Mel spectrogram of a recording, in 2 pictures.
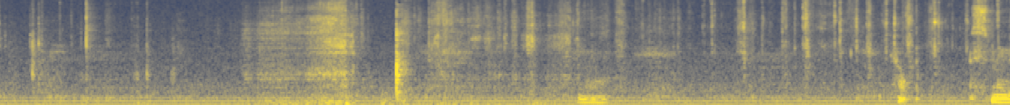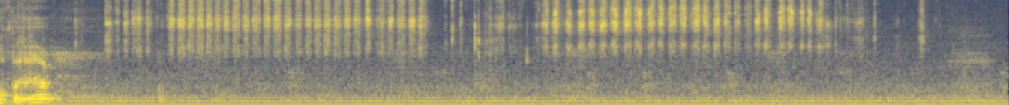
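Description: Small grub screws rubbed back and forth by hand on sandpaper to grind their ends flat: two spells of quick, even sanding strokes, several a second, in the second half, with a few light clicks and handling knocks before them.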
